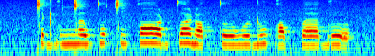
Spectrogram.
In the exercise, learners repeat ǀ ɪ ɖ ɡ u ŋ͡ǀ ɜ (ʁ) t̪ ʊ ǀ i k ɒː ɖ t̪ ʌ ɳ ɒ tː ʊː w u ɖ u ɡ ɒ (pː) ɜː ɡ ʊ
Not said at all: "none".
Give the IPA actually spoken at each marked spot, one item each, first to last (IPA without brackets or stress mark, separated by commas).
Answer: w, pː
